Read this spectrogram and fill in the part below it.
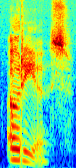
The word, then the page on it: otiose: American English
